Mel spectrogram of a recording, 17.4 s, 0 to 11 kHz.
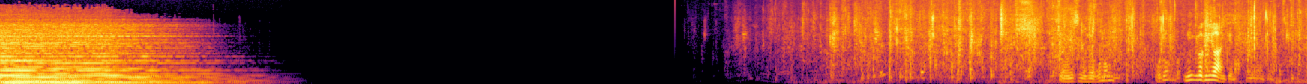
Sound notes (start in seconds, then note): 11.5 footsteps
